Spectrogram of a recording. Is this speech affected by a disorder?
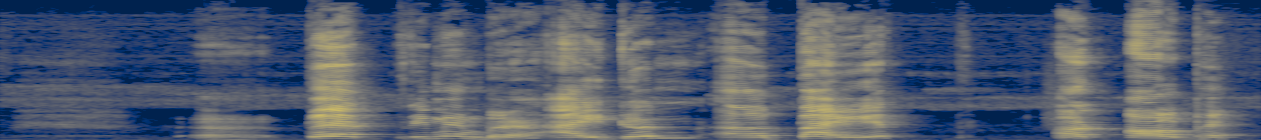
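Yes: cerebral palsy.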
